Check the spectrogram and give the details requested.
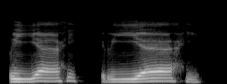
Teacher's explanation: Jadi agak tasdid ke ya. رياح Riya, jangan naik suara pada ri. Kesannya tasdid ke ya. Riyahi, riyahi.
